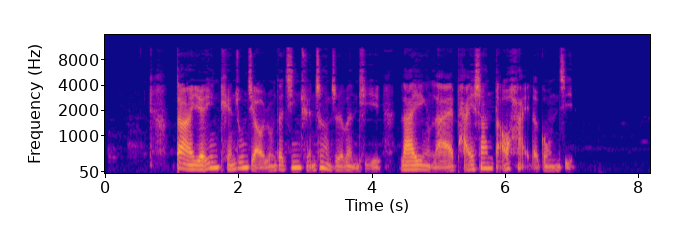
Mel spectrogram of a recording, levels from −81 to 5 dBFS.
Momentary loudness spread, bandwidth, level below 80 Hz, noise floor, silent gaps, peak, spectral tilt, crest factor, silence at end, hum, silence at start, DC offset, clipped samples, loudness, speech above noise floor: 13 LU; 11.5 kHz; -54 dBFS; -70 dBFS; none; -2 dBFS; -5.5 dB/octave; 20 dB; 1.15 s; none; 0.65 s; under 0.1%; under 0.1%; -22 LUFS; 49 dB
